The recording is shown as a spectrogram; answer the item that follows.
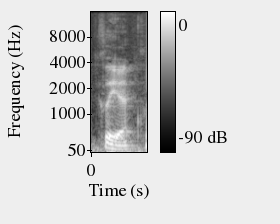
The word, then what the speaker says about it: Clea: Clea. – Clea. Did I get that? I actually got the name right for once. I almost said Clara.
